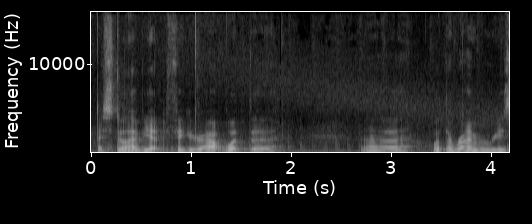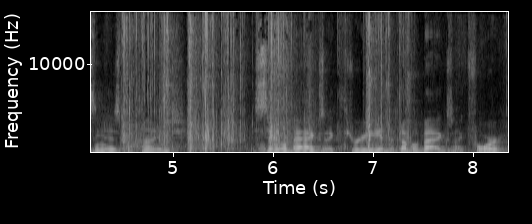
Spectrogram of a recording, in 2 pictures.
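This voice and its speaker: Against a noisy background, this livestream host from North Carolina talks casually and rambles easily as he builds. He speaks at a moderate pace in a lowish voice with vocal fry and little pitch movement.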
